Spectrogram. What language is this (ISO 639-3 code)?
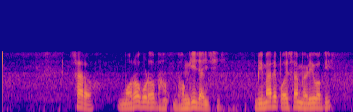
ori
